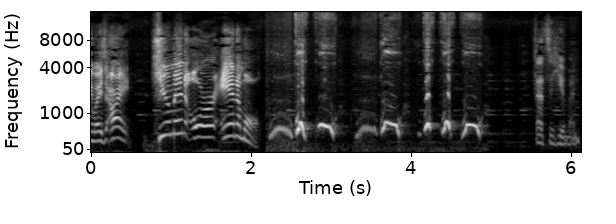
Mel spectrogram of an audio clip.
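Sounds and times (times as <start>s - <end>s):
speech: 0.0s - 3.1s, 5.6s - 6.1s
turtle dove cooing: 2.2s - 5.0s.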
